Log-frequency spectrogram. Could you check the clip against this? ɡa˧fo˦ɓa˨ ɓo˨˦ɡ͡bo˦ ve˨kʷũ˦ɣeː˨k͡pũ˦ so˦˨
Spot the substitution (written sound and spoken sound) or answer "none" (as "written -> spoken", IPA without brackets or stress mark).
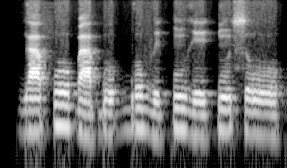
none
